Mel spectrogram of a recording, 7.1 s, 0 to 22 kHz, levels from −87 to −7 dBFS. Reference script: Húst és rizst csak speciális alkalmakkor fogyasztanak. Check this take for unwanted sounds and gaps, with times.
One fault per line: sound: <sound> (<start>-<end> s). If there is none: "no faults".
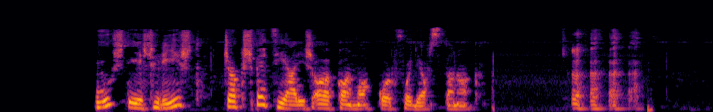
sound: laugh (5.6-6.5 s)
